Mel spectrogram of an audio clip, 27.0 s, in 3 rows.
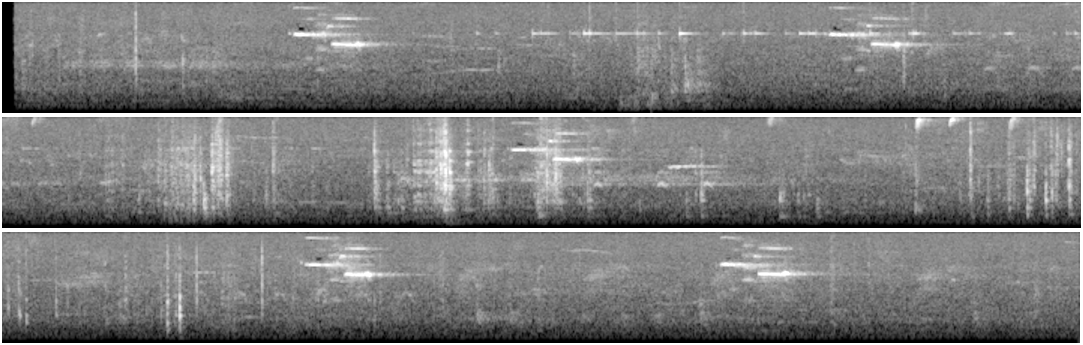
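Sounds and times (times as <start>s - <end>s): thin very high chirps: 2.4s - 9.4s, 20.5s - 21.3s
soft rustles and taps: 17.0s - 20.0s.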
